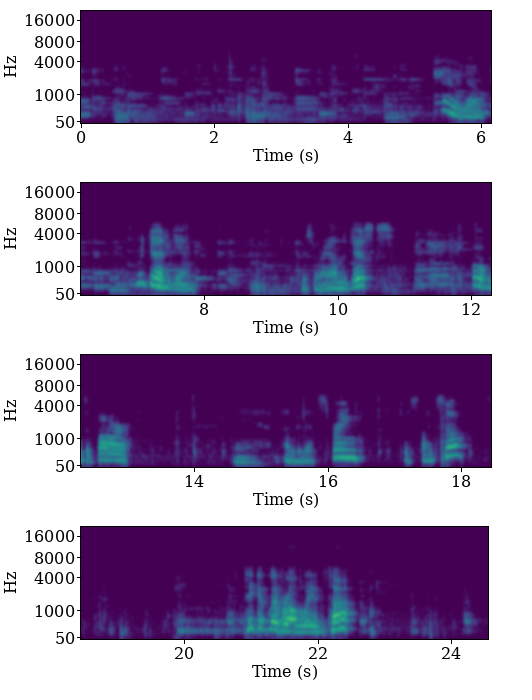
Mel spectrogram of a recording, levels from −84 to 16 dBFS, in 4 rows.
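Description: A noise suppressor applied to music or sounds runs through the whole clip: a speech-oriented suppressor has been left engaged, so it treats sustained tones, ambience and reverberant tails as unwanted noise and keeps pulling them down, with the level swinging by roughly 5 dB as it reacts. Transients slip through before it clamps, while held material sags, giving an unsteady, pumping, thinned character to the sound. Sound cut by the noise suppressor is heard at 0.16–2.4 s (about 10 dB deepest), 2.85–5.08 s (about 10 dB), 8.05–9.46 s (about 11 dB), 10.81–11.19 s (about 12 dB), 11.67–12.02 s (about 11 dB) and from 23.41 s to the end (about 12 dB). In each stretch the suppressor judged the steady or decaying part to be noise and attenuated it harder than its surroundings, so sustains dip and tails are clipped short for a few hundred milliseconds to around a second in total per stretch, while sharper onsets stay largely intact.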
